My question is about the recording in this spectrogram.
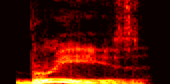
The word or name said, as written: breeze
